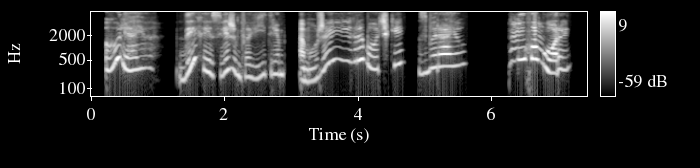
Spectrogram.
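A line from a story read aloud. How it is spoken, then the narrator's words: Cheerful laugh, woman. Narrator (Ukrainian): Весело засміялася незнайомка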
